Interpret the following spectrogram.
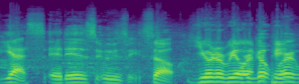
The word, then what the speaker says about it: Uzi: And because there has been discussion on how to pronounce Uzi, yes, we did get confirmation from player management that that's what he likes to call himself.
